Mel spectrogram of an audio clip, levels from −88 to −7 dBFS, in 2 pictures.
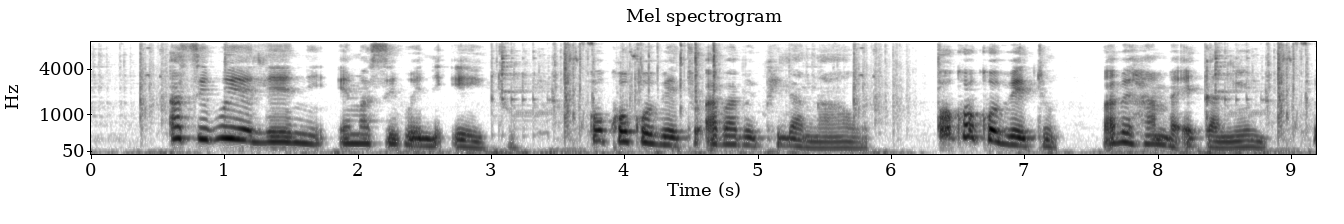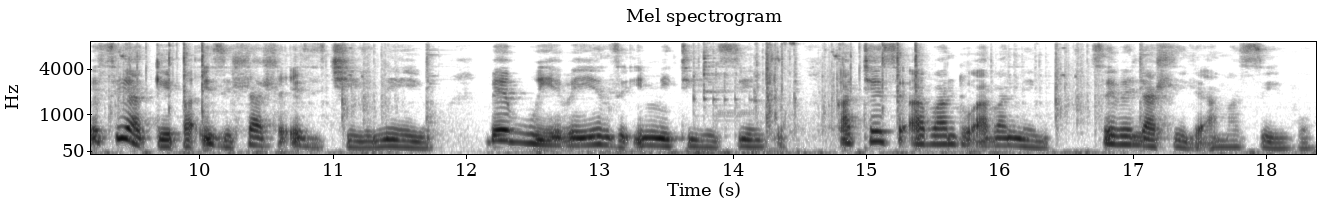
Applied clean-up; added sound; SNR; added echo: none; Crushing; 19 dB; none.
